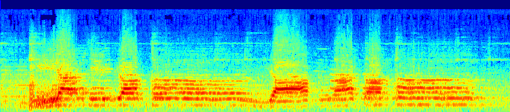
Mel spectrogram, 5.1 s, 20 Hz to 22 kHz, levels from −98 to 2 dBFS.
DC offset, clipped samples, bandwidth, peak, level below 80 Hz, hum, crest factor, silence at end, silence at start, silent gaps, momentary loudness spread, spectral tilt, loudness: under 0.1%; under 0.1%; 12 kHz; 0 dBFS; -46 dBFS; none; 12 dB; 0 s; 0 s; none; 10 LU; -6 dB/octave; -12 LUFS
